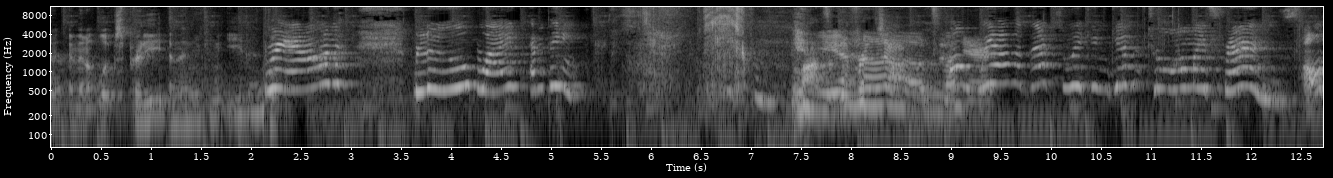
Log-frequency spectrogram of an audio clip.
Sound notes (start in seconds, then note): 5.4 slurping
